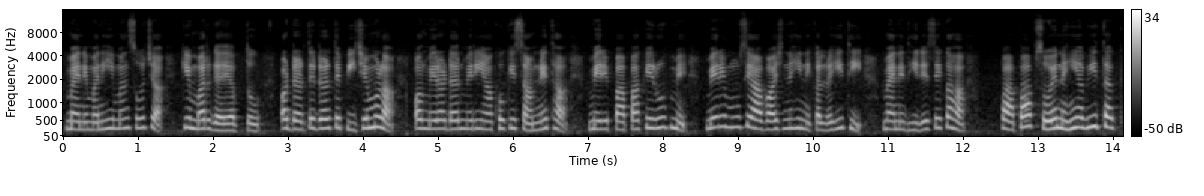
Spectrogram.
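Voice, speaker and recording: A woman reading an emotional story aloud as its storyteller, narrating in the first person with steady, emotive delivery. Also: sits high.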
